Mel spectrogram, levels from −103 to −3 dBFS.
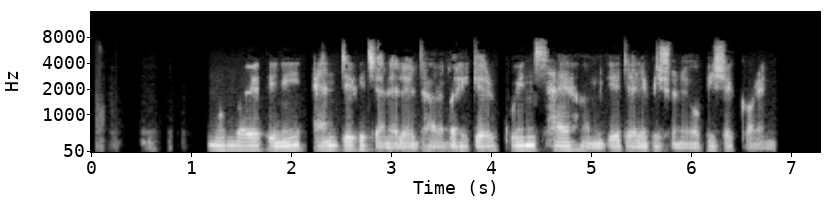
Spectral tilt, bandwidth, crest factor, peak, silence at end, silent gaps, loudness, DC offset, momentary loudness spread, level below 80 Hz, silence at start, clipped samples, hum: -5 dB/octave; 7.6 kHz; 20 dB; 0 dBFS; 0.45 s; 4.09-4.13 s; -19 LUFS; under 0.1%; 9 LU; -44 dBFS; 1.15 s; under 0.1%; none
